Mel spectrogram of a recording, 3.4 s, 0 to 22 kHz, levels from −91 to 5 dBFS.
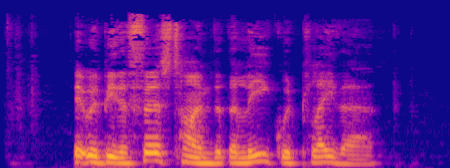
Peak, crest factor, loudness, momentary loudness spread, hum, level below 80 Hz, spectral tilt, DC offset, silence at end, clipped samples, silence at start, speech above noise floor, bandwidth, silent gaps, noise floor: -4 dBFS; 16 dB; -19 LUFS; 9 LU; none; -56 dBFS; -5.5 dB/octave; under 0.1%; 0.6 s; under 0.1%; 0.55 s; 49 dB; 16 kHz; none; -67 dBFS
